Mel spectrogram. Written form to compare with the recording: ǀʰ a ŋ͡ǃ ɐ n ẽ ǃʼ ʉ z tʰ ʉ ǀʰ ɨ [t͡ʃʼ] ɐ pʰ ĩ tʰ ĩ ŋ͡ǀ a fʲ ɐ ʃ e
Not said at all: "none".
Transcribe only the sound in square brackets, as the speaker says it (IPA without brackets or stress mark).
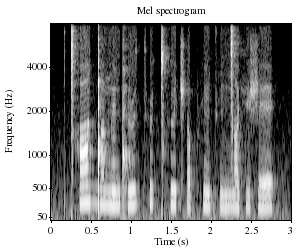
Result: t͡ʃʼ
